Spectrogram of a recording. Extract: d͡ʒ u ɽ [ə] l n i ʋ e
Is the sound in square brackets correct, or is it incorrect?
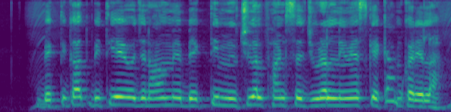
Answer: correct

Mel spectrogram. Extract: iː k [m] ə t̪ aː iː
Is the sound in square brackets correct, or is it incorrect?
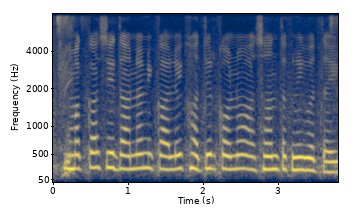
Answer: incorrect: b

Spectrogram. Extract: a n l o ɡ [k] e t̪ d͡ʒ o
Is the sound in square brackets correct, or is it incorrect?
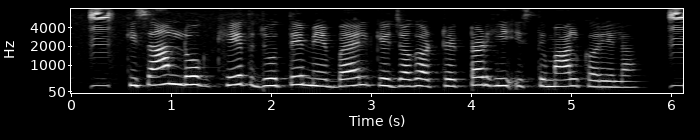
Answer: incorrect: kʰ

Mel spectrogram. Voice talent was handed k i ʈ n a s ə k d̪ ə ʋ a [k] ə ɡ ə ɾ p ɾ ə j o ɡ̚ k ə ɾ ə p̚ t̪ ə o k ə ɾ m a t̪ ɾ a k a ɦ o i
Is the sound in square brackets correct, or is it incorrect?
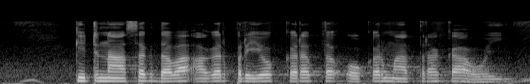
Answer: incorrect: ʔ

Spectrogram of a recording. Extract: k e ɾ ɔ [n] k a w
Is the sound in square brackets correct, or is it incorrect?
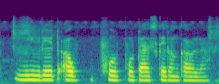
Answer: incorrect: ŋ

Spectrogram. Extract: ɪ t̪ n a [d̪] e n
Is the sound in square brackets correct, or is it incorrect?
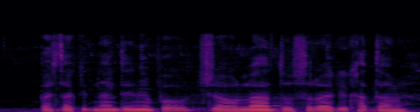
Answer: correct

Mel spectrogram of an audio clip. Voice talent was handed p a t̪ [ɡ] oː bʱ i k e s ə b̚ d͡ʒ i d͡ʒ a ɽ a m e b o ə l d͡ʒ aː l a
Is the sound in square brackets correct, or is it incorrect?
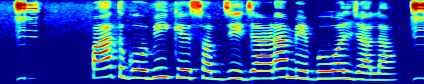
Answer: correct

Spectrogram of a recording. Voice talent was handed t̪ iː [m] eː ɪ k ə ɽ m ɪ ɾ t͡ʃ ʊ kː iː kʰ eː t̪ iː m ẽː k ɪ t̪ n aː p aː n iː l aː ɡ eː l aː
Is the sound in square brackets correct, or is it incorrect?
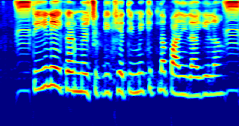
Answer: incorrect: n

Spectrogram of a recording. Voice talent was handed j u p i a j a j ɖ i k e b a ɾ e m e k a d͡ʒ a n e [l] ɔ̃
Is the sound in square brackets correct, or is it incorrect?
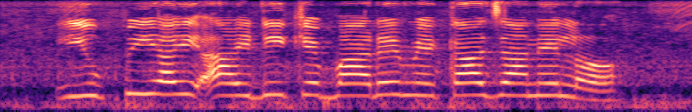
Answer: correct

